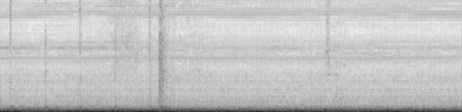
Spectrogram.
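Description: A car drives and turns onto a street at Nellis Air Force Base in Las Vegas, a steady, loud, low road rumble throughout with only faint brief clicks and no talking.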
